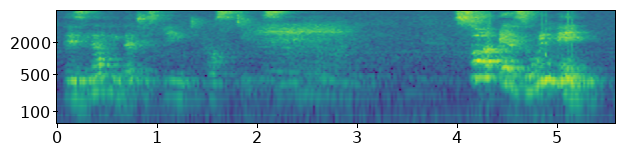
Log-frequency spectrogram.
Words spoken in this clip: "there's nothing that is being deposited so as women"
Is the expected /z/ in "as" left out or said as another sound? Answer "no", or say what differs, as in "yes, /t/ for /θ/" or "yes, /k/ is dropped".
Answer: no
